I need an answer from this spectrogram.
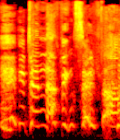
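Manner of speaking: high, near-tearful laughing squeal. Real, not acted. Co-host mocking the diarist's idle holiday, laughing. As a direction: protest through helpless laughter.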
